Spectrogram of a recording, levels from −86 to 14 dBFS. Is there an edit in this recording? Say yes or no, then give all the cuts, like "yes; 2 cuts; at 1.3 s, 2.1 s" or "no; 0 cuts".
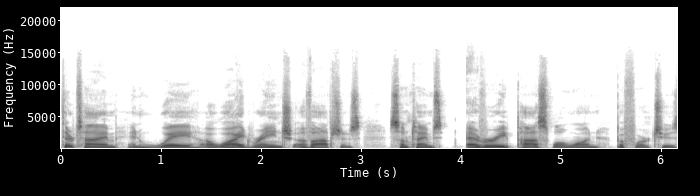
no; 0 cuts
